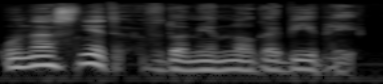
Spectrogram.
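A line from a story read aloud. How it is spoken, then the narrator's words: Calm mother. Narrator (Russian): спокойно ответила мама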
